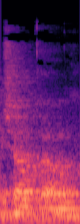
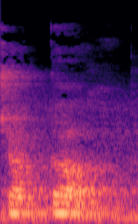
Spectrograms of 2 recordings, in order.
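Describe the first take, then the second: First: The final O is weak and unstressed. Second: The final O is strong and stressed. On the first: The speaker calls it wrong. "they don't like when you say Choco because that's incorrect" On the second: The speaker calls it right. "You gotta say it with a strong O at the end"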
